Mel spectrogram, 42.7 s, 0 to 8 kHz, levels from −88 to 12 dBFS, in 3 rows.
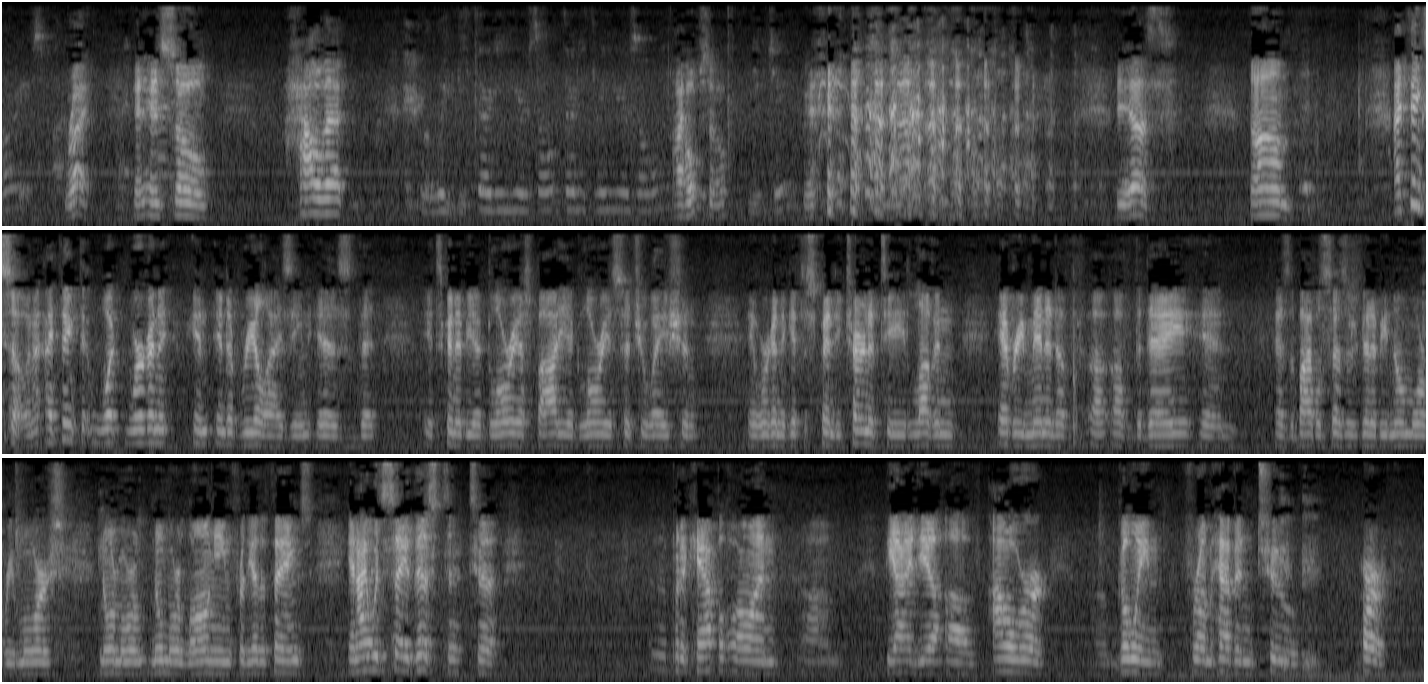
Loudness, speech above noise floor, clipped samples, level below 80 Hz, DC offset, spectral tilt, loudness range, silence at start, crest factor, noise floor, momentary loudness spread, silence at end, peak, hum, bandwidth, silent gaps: -26 LUFS; 25 dB; under 0.1%; -72 dBFS; under 0.1%; -1.5 dB/octave; 6 LU; 0 s; 24 dB; -54 dBFS; 23 LU; 0.25 s; -4 dBFS; none; 7.6 kHz; none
